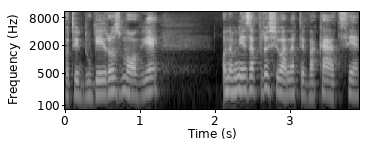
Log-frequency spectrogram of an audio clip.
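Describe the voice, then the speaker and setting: Her fairly low-pitched voice keeps a fairly even intonation as the woman speaks. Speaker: survivor's relative. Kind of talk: interview testimony. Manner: halting, searching for words.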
